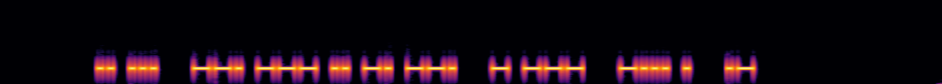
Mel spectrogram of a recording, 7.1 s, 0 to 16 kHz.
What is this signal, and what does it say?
Morse code, heard as a keyed tone, about 37 wpm, 700 Hz. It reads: IS GOING TO BE A
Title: Speed-Racing - Sets of 5 Words 30wpm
